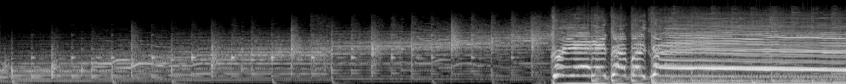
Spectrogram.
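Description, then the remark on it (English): A rhythmic, pulsing build-up of voices or music breaks into loud, sustained yelling from several people, which holds steady to the end. “Didn't know when I was supposed to yell. You missed it. You missed the yell.”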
